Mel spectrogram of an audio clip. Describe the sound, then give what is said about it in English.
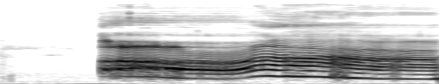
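A character in a story screams: a single loud, drawn-out scream from one voice lasting nearly two seconds, its pitch wavering, dipping midway and climbing again like an anguished wail, with no talking around it. “At this point, you hear Rouge start screaming.”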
